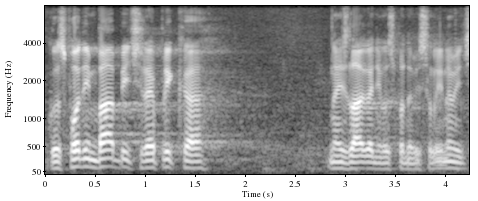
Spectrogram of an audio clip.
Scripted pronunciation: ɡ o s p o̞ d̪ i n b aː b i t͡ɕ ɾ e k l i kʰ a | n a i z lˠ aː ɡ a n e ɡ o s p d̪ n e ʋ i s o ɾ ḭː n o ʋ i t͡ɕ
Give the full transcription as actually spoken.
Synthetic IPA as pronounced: ɡ o s p o̞ d̪ i n b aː b i t͡ɕ ɾ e p l i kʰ a | n a i z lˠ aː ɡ a ɲ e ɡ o s p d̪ n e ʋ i s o l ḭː n o ʋ i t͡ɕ

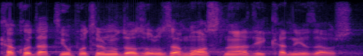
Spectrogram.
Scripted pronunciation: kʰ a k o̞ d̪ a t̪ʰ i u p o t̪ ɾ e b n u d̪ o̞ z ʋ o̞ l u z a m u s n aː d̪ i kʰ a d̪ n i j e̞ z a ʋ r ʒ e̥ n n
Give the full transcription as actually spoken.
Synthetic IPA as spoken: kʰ a k o̞ d̪ a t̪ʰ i u p o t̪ ɾ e b n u d̪ o̞ z ʋ o̞ l u z a m o s n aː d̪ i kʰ a d̪ n i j e̞ z a ʋ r ʃ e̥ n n

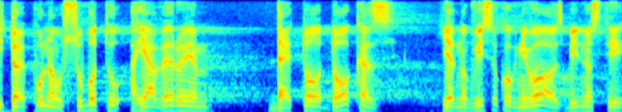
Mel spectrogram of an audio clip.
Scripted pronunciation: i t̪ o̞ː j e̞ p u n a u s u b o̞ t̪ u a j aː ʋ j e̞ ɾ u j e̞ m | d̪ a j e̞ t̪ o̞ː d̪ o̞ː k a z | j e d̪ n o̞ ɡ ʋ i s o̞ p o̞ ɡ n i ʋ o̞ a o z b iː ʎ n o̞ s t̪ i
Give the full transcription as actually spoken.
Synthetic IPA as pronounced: i t̪ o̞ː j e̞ p u n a u s u b o̞ t̪ u a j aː ʋ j e̞ ɾ u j e̞ m | d̪ a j e̞ t̪ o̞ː d̪ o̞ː k a z | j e d̪ n o̞ ɡ ʋ i s o̞ k o̞ ɡ n i ʋ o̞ a o z b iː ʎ n o̞ s t̪ i

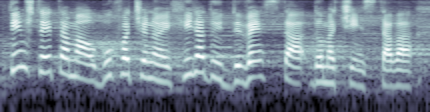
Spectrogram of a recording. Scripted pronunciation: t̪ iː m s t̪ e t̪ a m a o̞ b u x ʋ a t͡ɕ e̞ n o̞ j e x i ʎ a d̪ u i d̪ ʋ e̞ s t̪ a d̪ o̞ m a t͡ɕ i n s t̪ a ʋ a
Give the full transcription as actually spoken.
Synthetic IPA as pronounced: t̪ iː m ʃ t̪ e t̪ a m a o̞ b u x ʋ a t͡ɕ e̞ n o̞ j e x i ʎ a d̪ u i d̪ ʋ e̞ s t̪ a d̪ o̞ m a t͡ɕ i n s t̪ a ʋ a

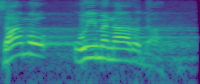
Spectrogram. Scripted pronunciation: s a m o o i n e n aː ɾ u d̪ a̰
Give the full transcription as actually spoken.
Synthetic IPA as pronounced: s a m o u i m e n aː ɾ o d̪ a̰

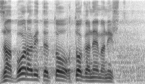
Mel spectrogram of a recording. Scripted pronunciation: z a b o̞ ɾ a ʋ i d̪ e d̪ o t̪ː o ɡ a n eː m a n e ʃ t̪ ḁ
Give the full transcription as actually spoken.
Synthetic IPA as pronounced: z a b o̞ ɾ a ʋ i t̪ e t̪ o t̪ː o ɡ a n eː m a n i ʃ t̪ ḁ

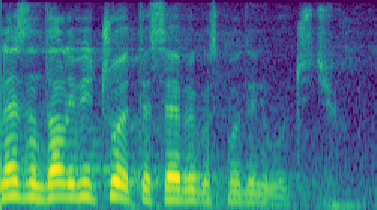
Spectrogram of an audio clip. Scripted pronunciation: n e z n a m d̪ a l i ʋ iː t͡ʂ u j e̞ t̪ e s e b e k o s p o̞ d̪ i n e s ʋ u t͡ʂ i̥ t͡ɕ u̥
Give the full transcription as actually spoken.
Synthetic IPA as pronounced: n e z n a m d̪ a l i ʋ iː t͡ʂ u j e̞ t̪ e s e b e ɡ o s p o̞ d̪ i n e ʋ u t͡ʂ i̥ t͡ɕ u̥

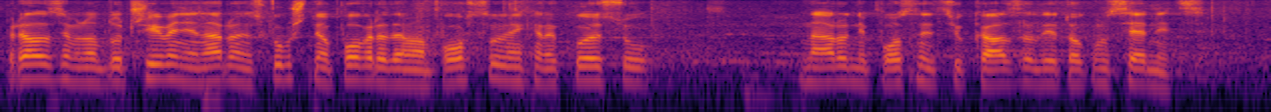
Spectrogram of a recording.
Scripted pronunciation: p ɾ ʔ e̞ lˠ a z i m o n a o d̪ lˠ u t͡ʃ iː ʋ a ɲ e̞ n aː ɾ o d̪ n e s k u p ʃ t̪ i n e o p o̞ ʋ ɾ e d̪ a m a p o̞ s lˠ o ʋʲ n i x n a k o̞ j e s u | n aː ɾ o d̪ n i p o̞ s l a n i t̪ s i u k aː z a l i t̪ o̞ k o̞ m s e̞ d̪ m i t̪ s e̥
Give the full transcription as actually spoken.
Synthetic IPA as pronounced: p ɾ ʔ e̞ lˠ a z i m o n a o d̪ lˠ u t͡ʃ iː ʋ a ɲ e̞ n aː ɾ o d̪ n e s k u p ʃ t̪ i n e o p o̞ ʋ ɾ e d̪ a m a p o̞ s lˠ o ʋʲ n i x n a k o̞ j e s u | n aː ɾ o d̪ n i p o̞ s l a n i t̪ s i u k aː z a l i t̪ o̞ k o̞ m s e̞ d̪ m i t̪ s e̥

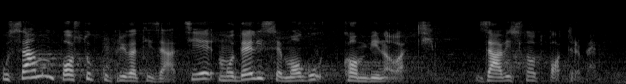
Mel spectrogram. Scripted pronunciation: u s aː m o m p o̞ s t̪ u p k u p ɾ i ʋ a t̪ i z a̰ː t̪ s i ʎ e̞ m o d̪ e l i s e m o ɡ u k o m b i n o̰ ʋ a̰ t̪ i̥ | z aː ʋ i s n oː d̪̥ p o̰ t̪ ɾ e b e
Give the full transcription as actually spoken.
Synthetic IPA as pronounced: u s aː m o m p o̞ s t̪ u p k u p ɾ i ʋ a t̪ i z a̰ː t̪ s i j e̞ m o d̪ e l i s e m o ɡ u k o m b i n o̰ ʋ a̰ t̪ i̥ | z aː ʋ i s n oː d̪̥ p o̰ t̪ ɾ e b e

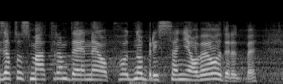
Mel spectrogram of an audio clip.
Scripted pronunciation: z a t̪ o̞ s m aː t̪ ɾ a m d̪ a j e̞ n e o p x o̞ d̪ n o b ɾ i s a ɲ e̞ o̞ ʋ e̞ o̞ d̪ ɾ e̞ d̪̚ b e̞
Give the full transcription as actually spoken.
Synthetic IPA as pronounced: z a t̪ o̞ s m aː t̪ ɾ a m d̪ a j e̞ n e o p x o̞ d̪ n o b ɾ i s a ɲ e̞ o̞ ʋ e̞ o̞ d̪ ɾ e̞ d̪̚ b e̞

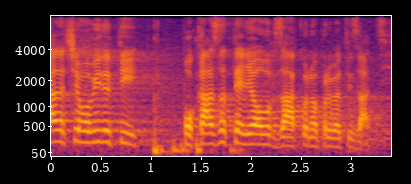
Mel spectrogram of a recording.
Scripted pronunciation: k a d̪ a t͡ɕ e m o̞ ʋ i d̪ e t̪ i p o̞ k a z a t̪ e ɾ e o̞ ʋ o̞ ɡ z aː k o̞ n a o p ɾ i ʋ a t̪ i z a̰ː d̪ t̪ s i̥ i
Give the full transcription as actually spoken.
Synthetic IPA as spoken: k a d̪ a t͡ɕ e m o̞ ʋ i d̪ e t̪ i p o̞ k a z a t̪ e ʎ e o̞ ʋ o̞ ɡ z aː k o̞ n a o p ɾ i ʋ a t̪ i z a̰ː t̪ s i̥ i

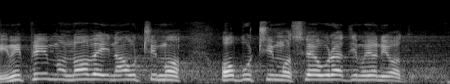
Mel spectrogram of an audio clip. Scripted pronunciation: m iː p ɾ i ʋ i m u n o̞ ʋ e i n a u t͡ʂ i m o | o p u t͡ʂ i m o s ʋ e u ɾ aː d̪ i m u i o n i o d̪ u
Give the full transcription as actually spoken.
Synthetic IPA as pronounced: m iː p ɾ i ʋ i m o n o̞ ʋ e i n a u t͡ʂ i m o | o b u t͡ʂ i m o s ʋ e u ɾ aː d̪ i m o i o n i o d̪ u

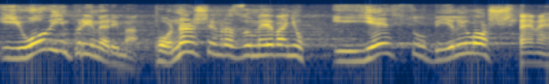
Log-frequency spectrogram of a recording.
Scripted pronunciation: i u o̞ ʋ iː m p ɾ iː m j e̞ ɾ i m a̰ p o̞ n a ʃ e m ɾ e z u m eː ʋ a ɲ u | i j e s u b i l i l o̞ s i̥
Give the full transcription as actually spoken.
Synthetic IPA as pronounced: i u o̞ ʋ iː m p ɾ iː m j e̞ ɾ i m a̰ p o̞ n a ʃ e m ɾ a z u m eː ʋ a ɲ u | i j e s u b iː l i l o̞ ʃ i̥

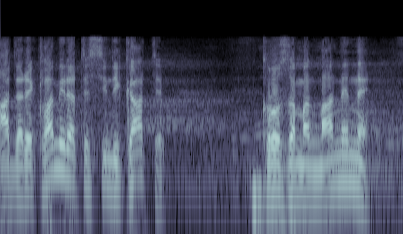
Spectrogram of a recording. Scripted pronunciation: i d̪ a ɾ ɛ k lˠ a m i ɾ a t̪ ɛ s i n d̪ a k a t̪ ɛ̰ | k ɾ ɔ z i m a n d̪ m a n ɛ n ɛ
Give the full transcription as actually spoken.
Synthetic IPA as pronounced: a d̪ a ɾ ɛ k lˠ a m i ɾ a t̪ ɛ s i n d̪ i k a t̪ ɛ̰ | k ɾ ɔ z a m a n d̪ m a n ɛ n ɛ

